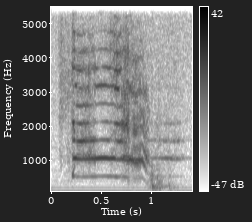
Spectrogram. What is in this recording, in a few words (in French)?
cri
